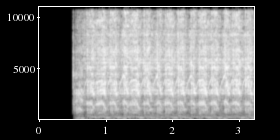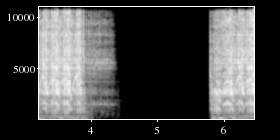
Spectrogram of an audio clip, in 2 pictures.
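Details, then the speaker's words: 1990s Kubota L2500D 4WD diesel tractor, accelerator pushed forward, ignition on, being jump-started: fast, even starter churning for about three and a half seconds with no firing, then silence and another crank. It cranks but won't start. "So what I've done is I've pushed the accelerator forward, turn it on, so the ignition is on, and we're going to try to jump it, going from the positive to the negative down here."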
